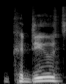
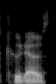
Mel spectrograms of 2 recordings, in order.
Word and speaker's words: kudos: And when I mispronounce kudos, that's a reference to Real Housewives and Ramona Singer. Don't come at me in the comments be like, "It's not kados, it's kudos."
